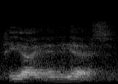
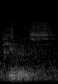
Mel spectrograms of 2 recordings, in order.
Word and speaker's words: Pines: penis in english it's p-i-n-e-s so in america we pronounce it pines but in hebrew it's pronounced penis and that was his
